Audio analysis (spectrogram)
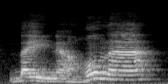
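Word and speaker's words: بينهما: Oh, that is wrong. Baynahuma is right. Baynahuma. That's the right pronunciation.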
